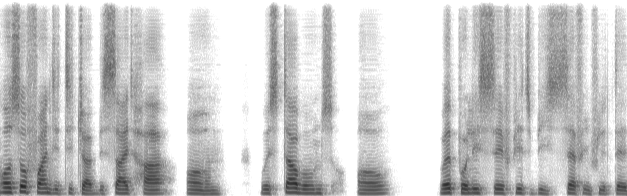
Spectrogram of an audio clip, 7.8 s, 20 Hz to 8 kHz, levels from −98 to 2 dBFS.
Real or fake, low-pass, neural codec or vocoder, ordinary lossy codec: fake; none; codec, 16 kHz, about 1 kbps, DyCAST, with the encoder's durations; none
